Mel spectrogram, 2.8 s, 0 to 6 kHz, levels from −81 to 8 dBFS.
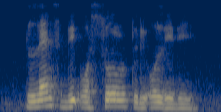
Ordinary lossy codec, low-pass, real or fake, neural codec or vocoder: Opus, 24 kbps; 5.4 kHz; fake; vocoder, 44.1 kHz, 80 mel bands, Vocos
